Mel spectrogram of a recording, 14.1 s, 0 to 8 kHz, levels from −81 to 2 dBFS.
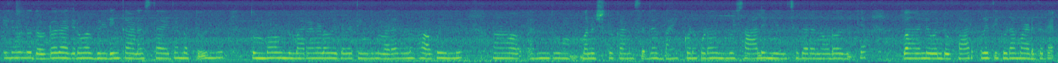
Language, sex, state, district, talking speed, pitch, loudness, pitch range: Kannada, female, Karnataka, Gulbarga, 120 wpm, 235 Hz, -17 LUFS, 230-245 Hz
